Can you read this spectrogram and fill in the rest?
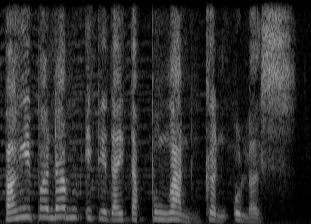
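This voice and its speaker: A woman's voice: fairly high pitch, big pitch swings, measured pace, fairly bright tone, faint music behind, heavily acted. A woman acting a scolding, sarcastic village captain's wife in a radio comedy drama, with an Ilocano accent.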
